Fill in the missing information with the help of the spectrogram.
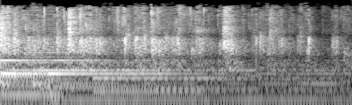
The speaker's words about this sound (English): Please clap your hand for the Holy Ghost for giving us a word today.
